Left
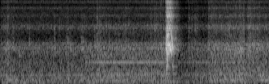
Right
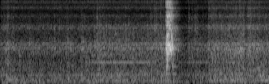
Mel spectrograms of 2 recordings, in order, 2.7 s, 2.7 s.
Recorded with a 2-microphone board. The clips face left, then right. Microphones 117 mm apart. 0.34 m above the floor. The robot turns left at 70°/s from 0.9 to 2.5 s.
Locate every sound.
1.6 s a zipper: 5° right (ahead or behind), 0.7 m; by 1.8 s 5° left (ahead or behind), 0.7 m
